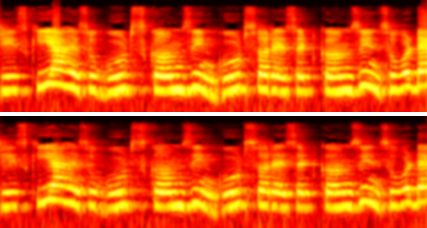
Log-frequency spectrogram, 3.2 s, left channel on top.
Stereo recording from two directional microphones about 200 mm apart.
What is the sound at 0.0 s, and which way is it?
A woman's voice, 20° left (ahead or behind).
